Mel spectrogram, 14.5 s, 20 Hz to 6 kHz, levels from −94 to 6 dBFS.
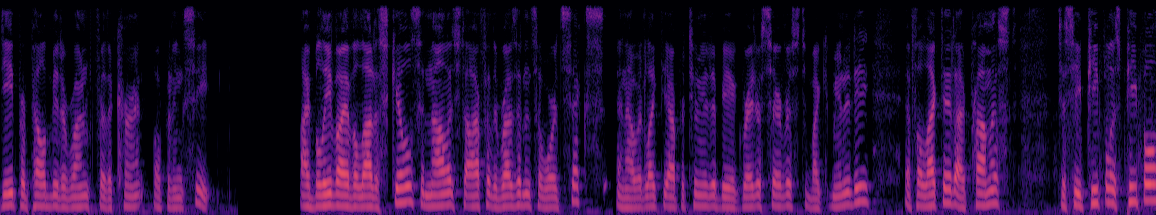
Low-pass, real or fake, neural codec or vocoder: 5.4 kHz; real; none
